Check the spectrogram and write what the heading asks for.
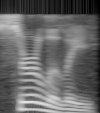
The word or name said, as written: surlily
